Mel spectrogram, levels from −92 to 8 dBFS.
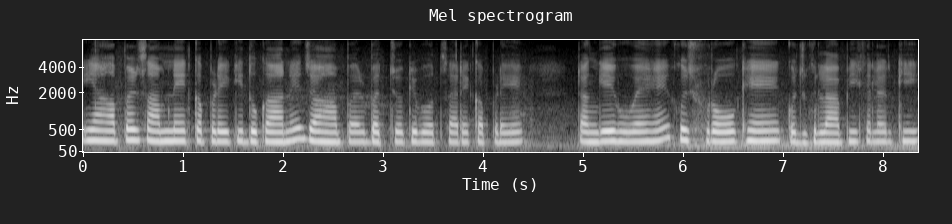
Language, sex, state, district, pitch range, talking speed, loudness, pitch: Hindi, female, Chhattisgarh, Jashpur, 215-230 Hz, 185 wpm, -14 LUFS, 220 Hz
